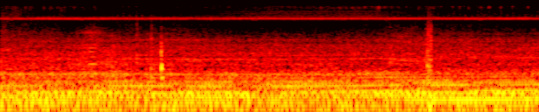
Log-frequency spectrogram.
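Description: Honeybees buzz steadily around an open beehive, a close, continuous droning hum with no pauses, joined by a couple of faint clicks.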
